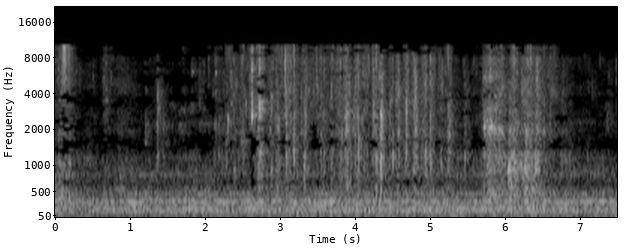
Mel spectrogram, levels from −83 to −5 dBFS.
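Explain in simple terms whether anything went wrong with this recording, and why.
The sound was likely squeezed hard by WMA compression from start to finish: nothing above 10.1 kHz survives, leaving it dull, washy and ringing, with breathing hiss.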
